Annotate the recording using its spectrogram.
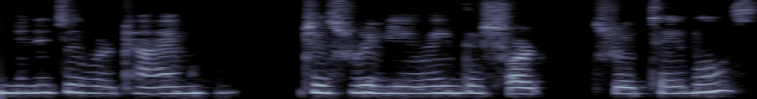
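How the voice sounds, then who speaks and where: A woman speaks at a moderate pace in a fairly high pitch, somewhat breathy. The background is quiet. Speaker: logic teacher. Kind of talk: lecture.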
